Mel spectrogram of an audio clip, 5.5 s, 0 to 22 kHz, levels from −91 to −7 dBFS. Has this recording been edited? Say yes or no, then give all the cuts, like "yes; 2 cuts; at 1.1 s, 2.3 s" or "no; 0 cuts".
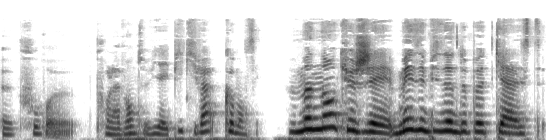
no; 0 cuts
